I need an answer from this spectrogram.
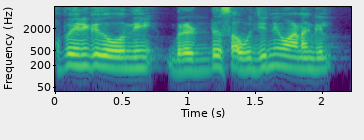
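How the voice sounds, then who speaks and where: A man giving an earnest personal testimony in an interview, slowing down when he quotes hymn lines. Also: fairly high pitch, steady tone, warm tone.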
